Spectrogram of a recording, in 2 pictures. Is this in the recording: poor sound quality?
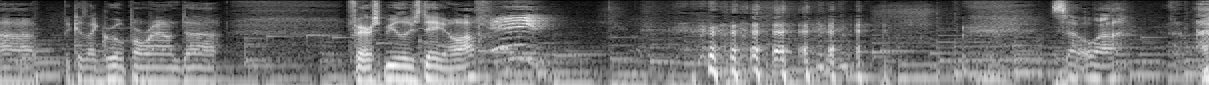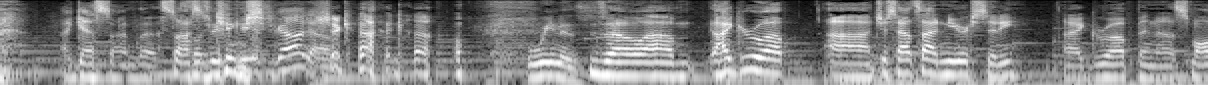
no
